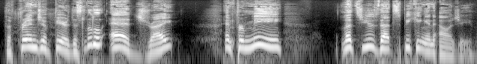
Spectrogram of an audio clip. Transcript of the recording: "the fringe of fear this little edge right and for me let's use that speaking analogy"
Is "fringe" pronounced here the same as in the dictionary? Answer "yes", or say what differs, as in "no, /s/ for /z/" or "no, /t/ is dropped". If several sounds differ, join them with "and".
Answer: yes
